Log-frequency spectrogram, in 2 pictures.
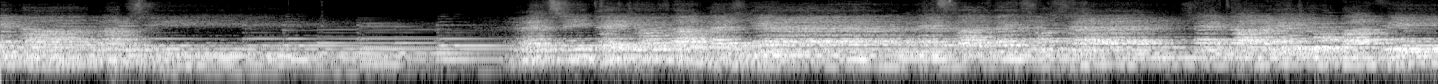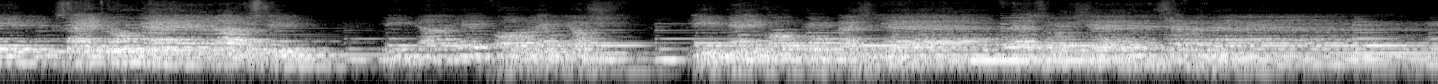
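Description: A men's choir singing in several parts, with a brief break in the singing about two-thirds of the way through.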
